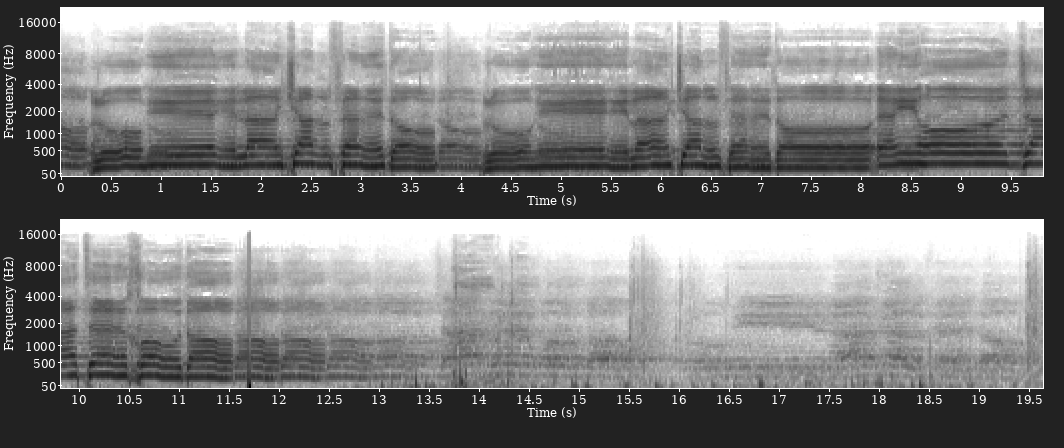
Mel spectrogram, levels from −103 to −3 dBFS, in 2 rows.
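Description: A single hard bang cuts through the audio at 11.70 to 11.72 s, far louder than anything around it. It comes from invalid numbers at full scale: a calculation returned infinite or invalid values, which were clamped to the largest positive or negative sample. The output was then pinned at one extreme value for a 20 ms block, too short to separate into two distinct pops, so it lands as one loud burst.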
